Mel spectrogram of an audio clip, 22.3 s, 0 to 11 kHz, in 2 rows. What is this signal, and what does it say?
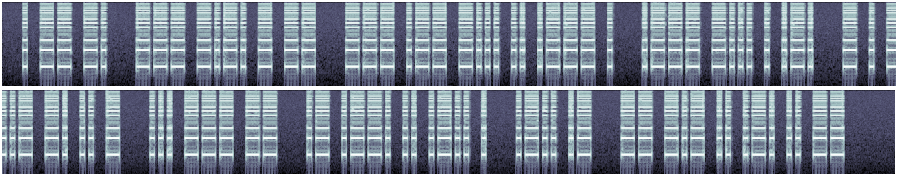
Morse code (Hebrew alphabet), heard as electronic beeps, machine-sent, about 22 wpm, 780 Hz. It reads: ומן הסתם הצביעו עבור תוכנית שהם אפילו לא מכירים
